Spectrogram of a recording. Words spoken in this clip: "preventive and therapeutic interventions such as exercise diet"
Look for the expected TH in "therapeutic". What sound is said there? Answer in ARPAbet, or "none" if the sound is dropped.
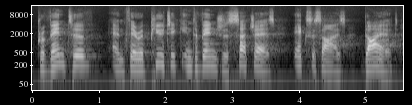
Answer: TH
